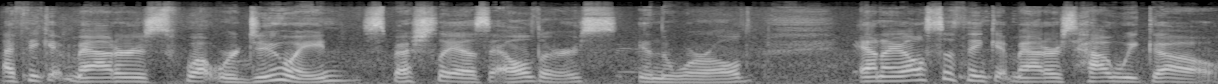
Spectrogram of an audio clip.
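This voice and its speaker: A woman speaks in a plain, everyday voice of medium pitch, with ordinary pitch variation. Her loudness stays very even. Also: moderate pace. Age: 60s. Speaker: natural burial cemetery manager. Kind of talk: documentary interview.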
